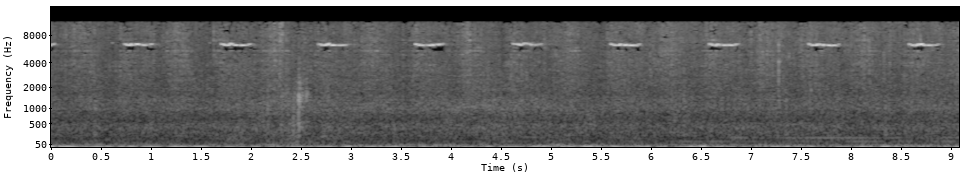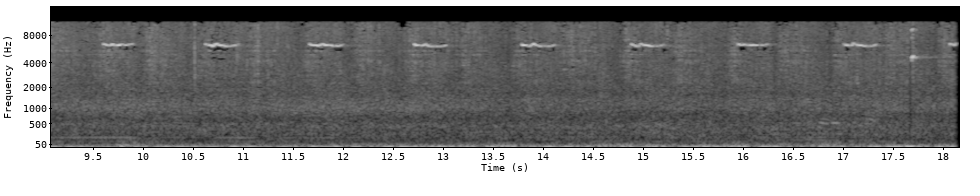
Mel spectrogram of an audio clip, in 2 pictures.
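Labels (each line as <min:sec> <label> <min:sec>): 0:00.0 Several people are talking in the background while riding bikes. 0:18.2
0:00.0 The bike wheel makes a persistent squeak while pedaling. 0:18.2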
